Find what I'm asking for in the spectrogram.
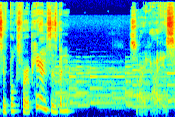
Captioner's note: ringtone plays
